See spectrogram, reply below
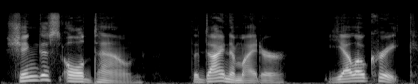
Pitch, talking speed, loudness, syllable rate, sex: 120 Hz, 70 wpm, -19 LUFS, 3.8 syllables/s, male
